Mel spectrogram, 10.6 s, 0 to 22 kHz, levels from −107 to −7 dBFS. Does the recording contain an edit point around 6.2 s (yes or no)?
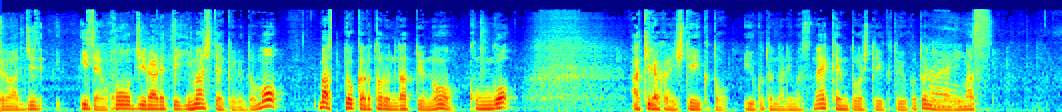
no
